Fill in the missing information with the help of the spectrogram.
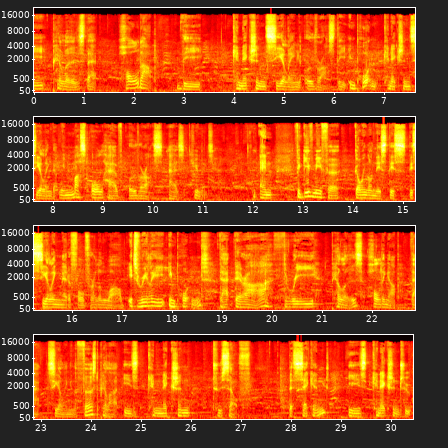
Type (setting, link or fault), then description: setting, busy venue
